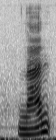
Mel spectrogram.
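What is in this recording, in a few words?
"nan2", Chinese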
